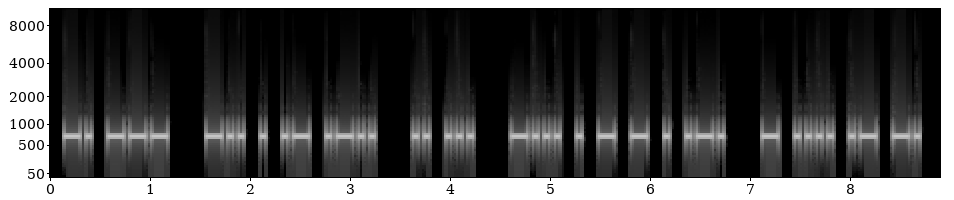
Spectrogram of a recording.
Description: Morse code, heard as a keyed tone, about 22 wpm, 700 Hz. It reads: NO DEAL IS BETTER THAN
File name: practice / 22wpm / Sets of 8 Words - 22wpm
